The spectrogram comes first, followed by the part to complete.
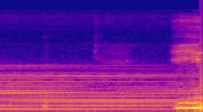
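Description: A piano chord on a stage keyboard, held and slowly fading at the end of a ballad's keyboard intro. A woman's singing voice comes in just before the end.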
